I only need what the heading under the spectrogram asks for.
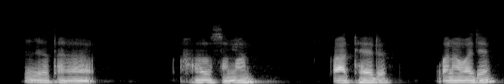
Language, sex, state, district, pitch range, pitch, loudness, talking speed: Bengali, male, West Bengal, Jhargram, 85-100 Hz, 90 Hz, -18 LUFS, 70 wpm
